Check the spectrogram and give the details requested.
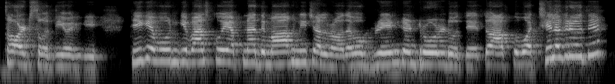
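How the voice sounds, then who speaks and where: Woman teacher, high voice, chatty lecture in class, keeps asking students stuff. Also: dull audio. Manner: conversational, asks the class questions and answers them. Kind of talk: classroom lecture mixing Hindi and English.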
